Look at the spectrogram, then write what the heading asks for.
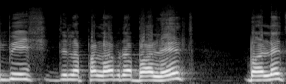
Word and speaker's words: ballet: Ballet se pronuncia al estilo francés, no ballet. No decimos ballet, se dice ballet.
